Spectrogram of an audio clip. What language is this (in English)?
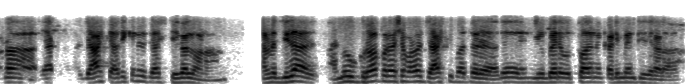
Kannada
